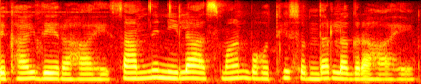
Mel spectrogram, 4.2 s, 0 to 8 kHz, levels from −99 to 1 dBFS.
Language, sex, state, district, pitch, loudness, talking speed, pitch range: Hindi, female, Himachal Pradesh, Shimla, 210 Hz, -15 LUFS, 185 wpm, 190-215 Hz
